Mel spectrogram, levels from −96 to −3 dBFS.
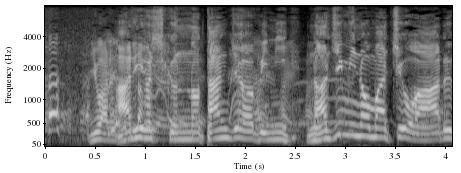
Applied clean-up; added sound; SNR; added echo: none; none; none; none.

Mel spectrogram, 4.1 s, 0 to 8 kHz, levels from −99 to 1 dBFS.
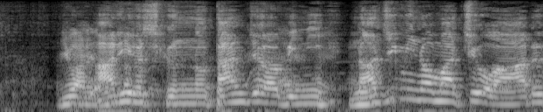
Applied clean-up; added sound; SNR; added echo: neural separator model SepFormer DNS4.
